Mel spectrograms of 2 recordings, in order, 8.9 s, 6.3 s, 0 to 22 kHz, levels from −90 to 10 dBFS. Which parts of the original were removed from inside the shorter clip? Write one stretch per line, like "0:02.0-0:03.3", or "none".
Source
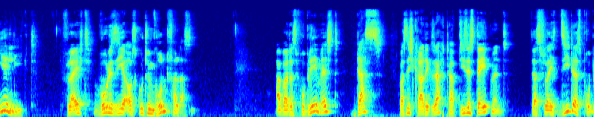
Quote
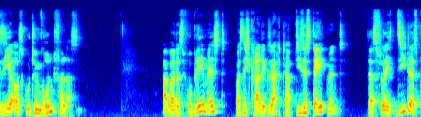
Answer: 0:05.2-0:05.9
